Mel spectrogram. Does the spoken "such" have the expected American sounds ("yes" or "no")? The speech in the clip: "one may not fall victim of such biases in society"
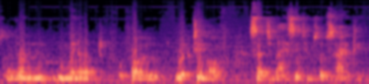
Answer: yes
